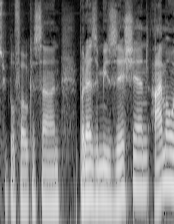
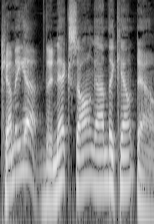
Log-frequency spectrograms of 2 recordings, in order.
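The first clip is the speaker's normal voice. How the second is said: horrible put-on radio announcer voice, pitched up; 5 semitones higher than usual. Talking about the radio countdown, a bad Casey Kasem impression. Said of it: "I just did my horrible impersonation of Casey Kasem".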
